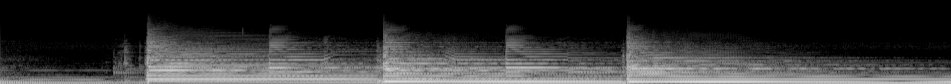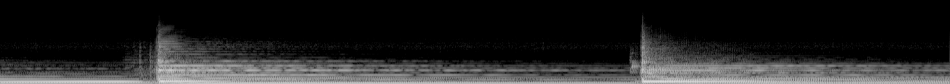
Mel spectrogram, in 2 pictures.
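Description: Background music: slow guitar chords, five struck in turn a few seconds apart, each left to ring out and fade.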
